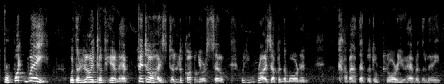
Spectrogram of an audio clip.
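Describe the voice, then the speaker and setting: A man's voice: medium pitch, expressive, moderate pace, fairly bright tone, slight background noise, lightly acted, low-quality recording. An actor playing a lovestruck, shabby old Irish beggar man in a radio play, speaking in long, poetic, pleading runs. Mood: bitter, yearning. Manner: poetic, long rolling pleas. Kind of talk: lyrical stage radio-play acting.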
